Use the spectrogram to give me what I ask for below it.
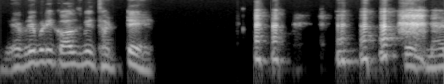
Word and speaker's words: Thatte: And more congratulations because you have pronounced my name correctly. Everybody calls me Thatte. Yes, my name is Thatte.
